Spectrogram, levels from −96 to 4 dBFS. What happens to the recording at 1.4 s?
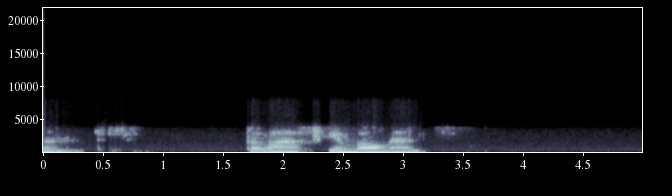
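Nothing goes wrong at 1.4 s: the audio carries on intact through that moment, with only the ordinary character of a call codec and no dropout, glitch or break.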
